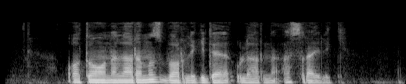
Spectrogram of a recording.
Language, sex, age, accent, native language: Uzbek, male, 19-29, Toshkent shahri, Uzbek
